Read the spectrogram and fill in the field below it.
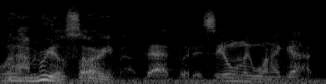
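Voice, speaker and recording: Over clear background noise, a man does a put-on character voice at medium pitch and a fairly quick pace. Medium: video game. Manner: mocking.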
